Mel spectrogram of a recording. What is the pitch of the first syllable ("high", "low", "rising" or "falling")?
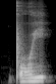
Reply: rising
